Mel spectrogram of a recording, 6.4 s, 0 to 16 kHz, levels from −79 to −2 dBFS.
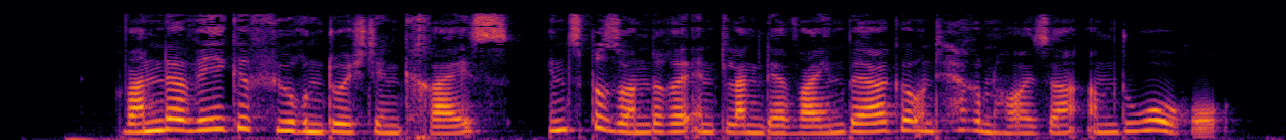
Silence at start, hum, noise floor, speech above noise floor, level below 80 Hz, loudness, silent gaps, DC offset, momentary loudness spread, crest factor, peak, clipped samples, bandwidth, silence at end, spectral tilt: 0.35 s; none; -42 dBFS; 21 dB; -52 dBFS; -22 LUFS; none; under 0.1%; 8 LU; 18 dB; -4 dBFS; under 0.1%; 11.5 kHz; 0.35 s; -4.5 dB/octave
